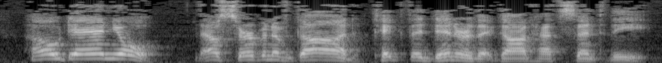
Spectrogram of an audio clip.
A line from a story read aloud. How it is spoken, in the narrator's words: Habakkuk cried, saying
